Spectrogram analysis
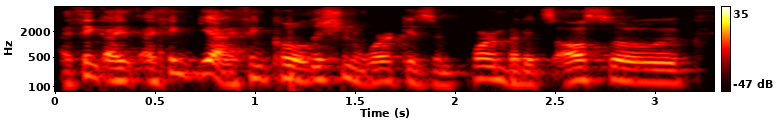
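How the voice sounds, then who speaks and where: A man's voice: medium pitch, fast, warm tone. A man from Nicaragua giving an academic talk and answering questions, earnest and conversational, often checking in with "right?". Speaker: guest speaker.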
